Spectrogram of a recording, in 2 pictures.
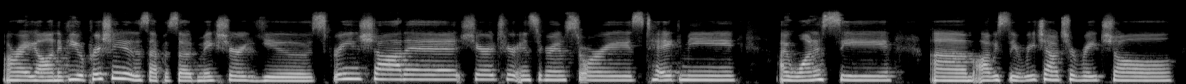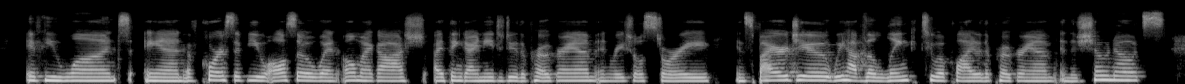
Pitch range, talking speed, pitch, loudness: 170-200 Hz, 180 wpm, 185 Hz, -18 LUFS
